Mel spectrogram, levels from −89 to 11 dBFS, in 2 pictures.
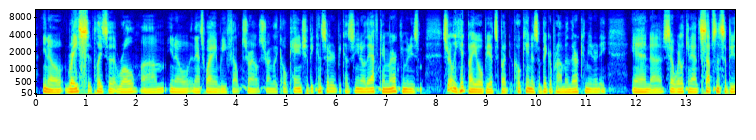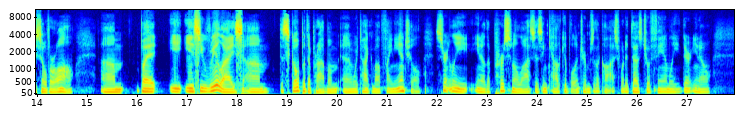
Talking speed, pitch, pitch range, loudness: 185 wpm, 110 Hz, 100-115 Hz, -21 LUFS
